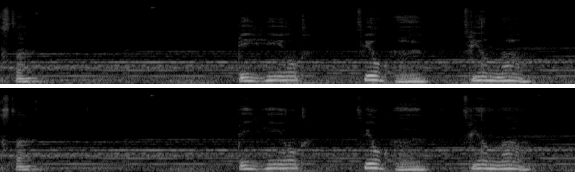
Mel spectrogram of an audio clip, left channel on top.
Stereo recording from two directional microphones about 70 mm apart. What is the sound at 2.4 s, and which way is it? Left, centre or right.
Music, centre.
